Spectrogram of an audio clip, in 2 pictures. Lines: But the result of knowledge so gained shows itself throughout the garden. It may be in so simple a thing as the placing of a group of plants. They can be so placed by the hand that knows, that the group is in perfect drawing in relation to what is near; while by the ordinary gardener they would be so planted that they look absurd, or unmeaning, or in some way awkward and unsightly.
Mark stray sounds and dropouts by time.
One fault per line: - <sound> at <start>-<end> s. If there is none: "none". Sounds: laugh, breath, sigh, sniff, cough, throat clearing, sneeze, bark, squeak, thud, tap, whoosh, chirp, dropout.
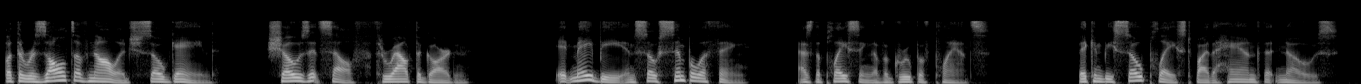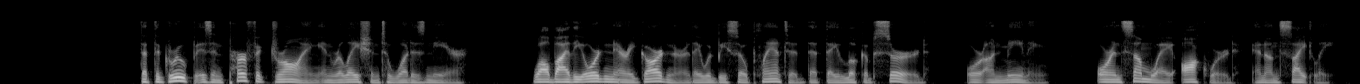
none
